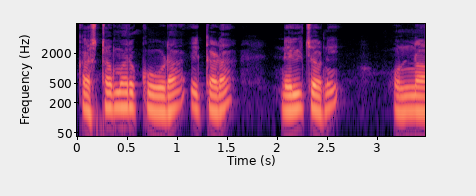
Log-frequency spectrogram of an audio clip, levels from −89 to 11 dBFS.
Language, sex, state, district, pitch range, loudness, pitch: Telugu, male, Telangana, Adilabad, 140-160 Hz, -15 LUFS, 145 Hz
